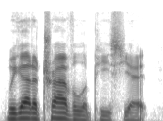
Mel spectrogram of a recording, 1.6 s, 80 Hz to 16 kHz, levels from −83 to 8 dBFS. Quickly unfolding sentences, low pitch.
Yes: fast, 220 wpm; low, 110 Hz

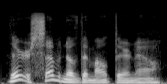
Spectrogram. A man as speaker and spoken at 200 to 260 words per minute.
No: male; fast, 285 wpm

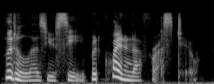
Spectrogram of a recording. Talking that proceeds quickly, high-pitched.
Yes: fast, 280 wpm; high, 215 Hz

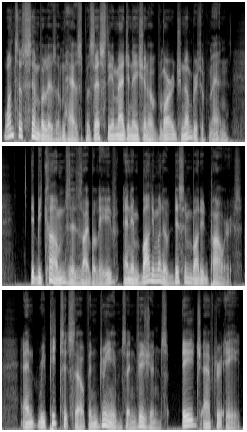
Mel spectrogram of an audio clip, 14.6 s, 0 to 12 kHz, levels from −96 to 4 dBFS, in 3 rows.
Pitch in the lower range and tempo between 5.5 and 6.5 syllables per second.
No: very low, 90 Hz; 4.6 syllables/s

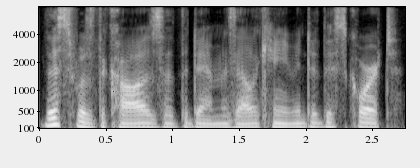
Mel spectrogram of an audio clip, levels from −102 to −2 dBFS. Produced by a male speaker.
Yes: male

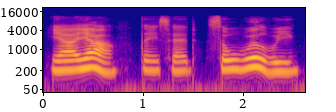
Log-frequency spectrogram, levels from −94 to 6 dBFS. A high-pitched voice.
Yes: high, 210 Hz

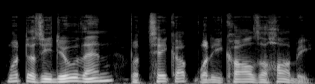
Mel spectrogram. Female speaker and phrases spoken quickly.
No: male; fast, 245 wpm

